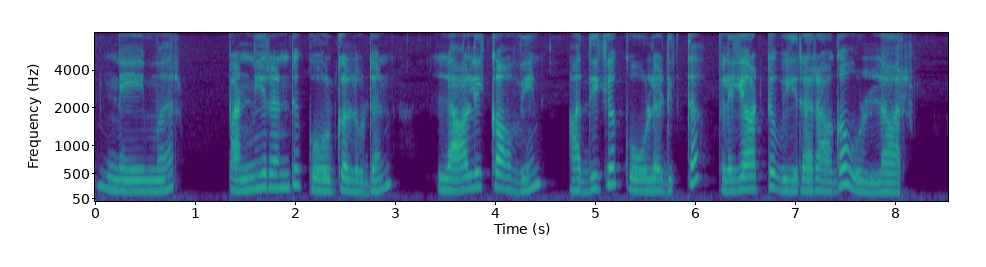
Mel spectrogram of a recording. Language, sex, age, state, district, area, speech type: Tamil, female, 30-45, Tamil Nadu, Kanchipuram, urban, read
